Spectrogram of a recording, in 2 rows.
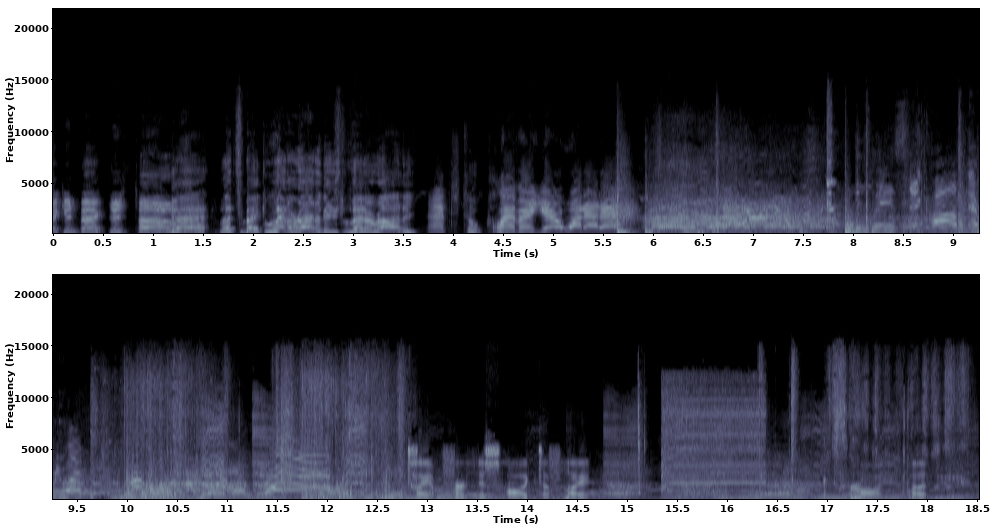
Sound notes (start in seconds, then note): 5.8 crowd shouting; 10.9 shouting; 13.2 electronic Voice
